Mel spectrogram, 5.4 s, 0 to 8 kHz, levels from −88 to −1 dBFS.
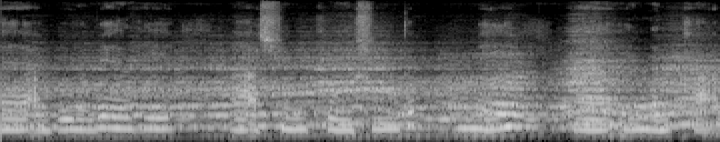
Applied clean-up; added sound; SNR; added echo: none; Brass instrument; -1 dB; none.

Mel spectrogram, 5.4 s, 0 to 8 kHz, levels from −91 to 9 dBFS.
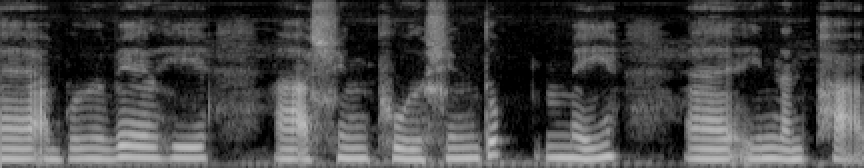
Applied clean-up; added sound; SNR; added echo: none; none; none; none.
